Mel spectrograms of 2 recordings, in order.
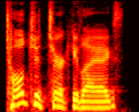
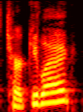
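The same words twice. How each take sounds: First: "Told you turkey legs" as one unbroken phrase, no question; run-together misreading. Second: "Turkey leg" as an offer, pitched up and rising at the end; separate question. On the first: Retold or imitated. Imitating a misreading to Ivanka, "turkey legs" said as her name. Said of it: "like he was calling her turkey legs". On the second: Shown as a demonstration. Showing how one would read it, "Turkey leg" as a rising question. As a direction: ask "Turkey leg" as its own inviting question. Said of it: "that's how one would read that sentence".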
